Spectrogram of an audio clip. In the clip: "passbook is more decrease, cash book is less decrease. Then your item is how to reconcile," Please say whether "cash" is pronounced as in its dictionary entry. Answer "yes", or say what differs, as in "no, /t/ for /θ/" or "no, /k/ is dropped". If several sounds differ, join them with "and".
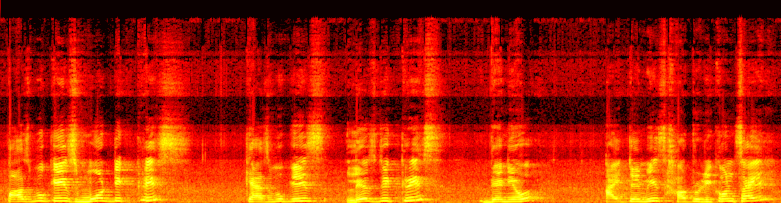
no, /s/ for /ʃ/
